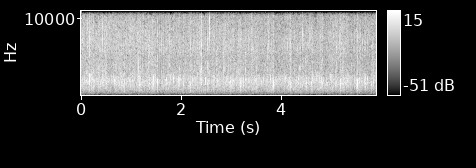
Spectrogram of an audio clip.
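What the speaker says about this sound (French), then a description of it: "Mesdames et messieurs, je vous demande de les applaudir." Audience applause for SNSM sea rescuers during a mayor's New Year address at the Ouistreham Riva-Bella town hall: a dense, steady wash of many hands clapping, sustained evenly throughout with no voices over it.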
